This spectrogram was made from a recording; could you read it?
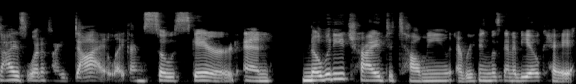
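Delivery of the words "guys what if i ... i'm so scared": mock sobbing, put-on crying, slower. Retelling a moment at the table with everyone, speaker imitates crying while saying it. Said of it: "I just started like crying and saying".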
